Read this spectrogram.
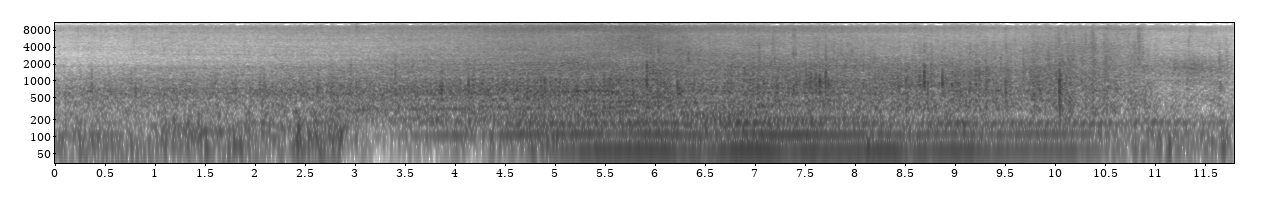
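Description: A van drives past close by with a rumbling engine and tyres crunching on gravel.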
